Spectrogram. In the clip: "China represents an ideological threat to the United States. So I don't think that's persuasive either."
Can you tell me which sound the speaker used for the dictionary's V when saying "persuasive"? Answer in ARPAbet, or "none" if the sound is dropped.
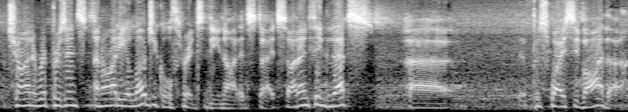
V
